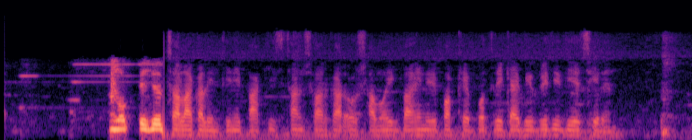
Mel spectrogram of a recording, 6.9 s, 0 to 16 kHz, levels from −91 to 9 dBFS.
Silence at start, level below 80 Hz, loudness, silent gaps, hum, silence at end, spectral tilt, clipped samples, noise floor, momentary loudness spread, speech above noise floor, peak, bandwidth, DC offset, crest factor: 0.2 s; -46 dBFS; -21 LUFS; none; none; 0.2 s; -7 dB/octave; under 0.1%; -42 dBFS; 23 LU; 21 dB; -2 dBFS; 7.8 kHz; under 0.1%; 20 dB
